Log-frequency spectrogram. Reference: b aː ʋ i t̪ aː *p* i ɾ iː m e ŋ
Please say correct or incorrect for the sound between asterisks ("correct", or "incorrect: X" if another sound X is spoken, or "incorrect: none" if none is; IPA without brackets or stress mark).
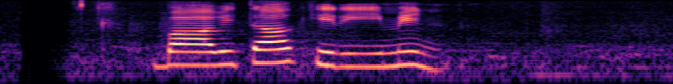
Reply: incorrect: k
